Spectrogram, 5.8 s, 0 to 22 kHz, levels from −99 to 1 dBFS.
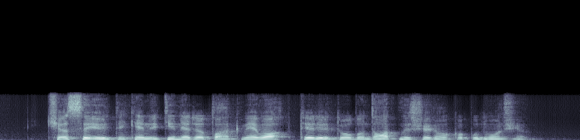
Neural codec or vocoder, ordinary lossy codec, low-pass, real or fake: codec, 16 kHz, 0.5 kbps, X-Codec, HuBERT features, trained on balanced general audio; none; 7.2 kHz; fake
